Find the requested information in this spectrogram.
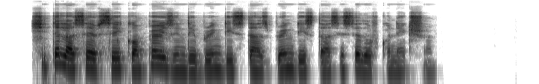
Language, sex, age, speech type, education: Nigerian Pidgin, female, 15-29, spontaneous, secondary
